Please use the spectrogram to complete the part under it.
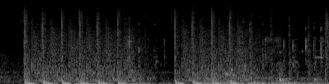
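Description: Rapid automatic gunfire from an enemy on a hillside in a shooter game, delivered as dense rattling bursts that cut out briefly and then resume, fairly close and loud with no voices over it.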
